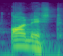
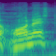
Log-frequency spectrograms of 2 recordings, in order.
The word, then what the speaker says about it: honest: ऑनेस्ट। क्या आता है? ऑनेस्ट। देखने में हॉनेस्ट लग रहा है, HONEST, देखने में लग रहा है हॉनेस्ट, लेकिन ये पढ़ाता है एच साइलेंट होता है, इसे पढ़ते हैं ऑनेस्ट, तो इसमें भी हम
